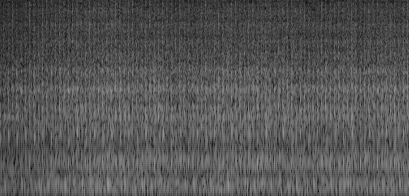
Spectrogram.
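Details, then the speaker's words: Reference Isuzu Panther diesel from Wonogiri, older but just rebuilt without new pistons, started in the morning: steady idle with even light clatter, smoother and quieter than the rough Madura Panther, even engine shake; normal diesel idle. "suaranya malah jauh lebih halus ini ya lihat walaupun tahun tua suaranya malah lebih senyap"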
